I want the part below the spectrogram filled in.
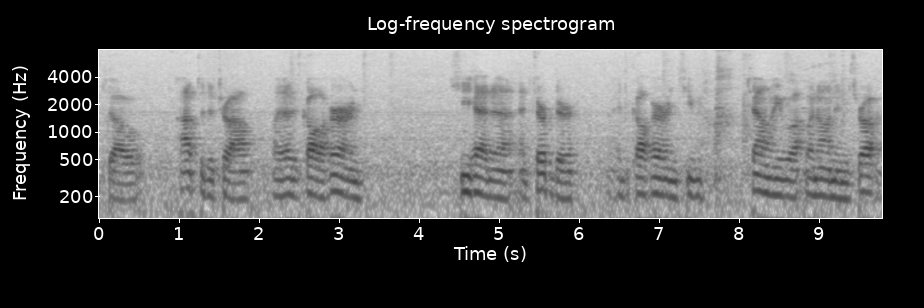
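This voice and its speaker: Amid noticeable background noise and audible room echo, the voice moves at a moderate pace in a monotone, flat intonation with long, frequent pauses. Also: man, fairly low pitch for a man. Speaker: fisherman, former prisoner. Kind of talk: interview testimony. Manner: halting, repeats words.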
